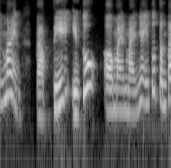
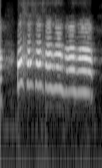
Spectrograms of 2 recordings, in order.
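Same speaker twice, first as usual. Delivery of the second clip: acted laugh; 9 semitones higher, much slower than usual.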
